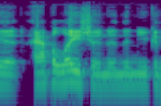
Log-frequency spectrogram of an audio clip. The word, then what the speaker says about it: Appalachian: At Appalachian State, however you want to pronounce it. I say Appalachian. You said it right. I know, but most people don't.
